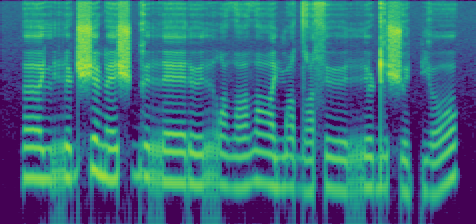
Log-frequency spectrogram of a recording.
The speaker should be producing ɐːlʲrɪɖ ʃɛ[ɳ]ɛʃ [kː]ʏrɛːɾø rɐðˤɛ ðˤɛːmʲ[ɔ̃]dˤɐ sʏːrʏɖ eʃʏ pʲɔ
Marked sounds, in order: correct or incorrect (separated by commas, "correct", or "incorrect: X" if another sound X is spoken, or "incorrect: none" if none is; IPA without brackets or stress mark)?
correct, incorrect: ɡ, incorrect: ɔ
